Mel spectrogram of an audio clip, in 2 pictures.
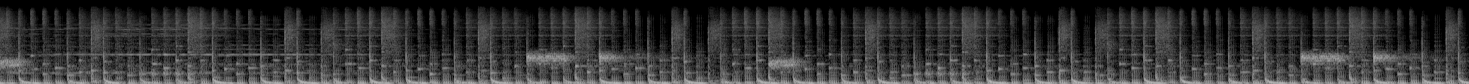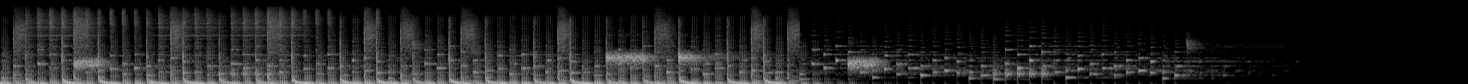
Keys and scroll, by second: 1.7 shift+a, 9.4 s, 9.9 shift+z, 11.4 Tab, 11.9 g, 15.1 Tab, 16.2 3, 17.8 e, 21.1 i.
